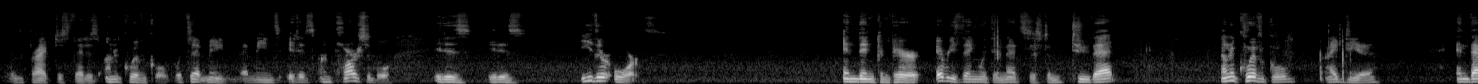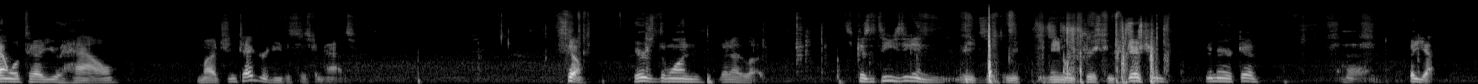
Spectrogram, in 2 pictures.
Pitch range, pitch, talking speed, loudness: 105-135 Hz, 115 Hz, 135 wpm, -25 LUFS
